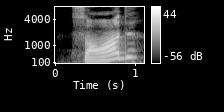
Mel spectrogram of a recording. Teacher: آپ کی زبان کا جو مڈل پارٹ ہے وہ تالو کی طرف اوپر کی طرف جائے گا اور منہ میں ہوا بھرے گی، یعنی بھاری لیٹر کو ادا کرنے کے لیے یہ طریقہ کار کرنا ہوگا.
